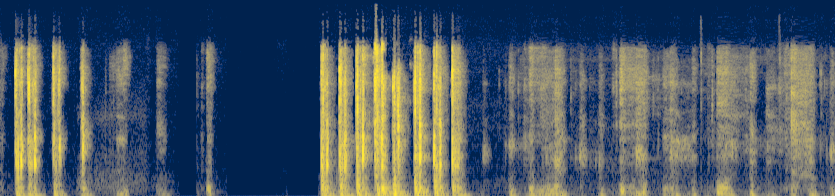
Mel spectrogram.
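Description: Close keyboard typing in uneven bursts: a few quick keystrokes, a pause, then a fast loud run of clacks followed by steadier, softer tapping. No one speaks.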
